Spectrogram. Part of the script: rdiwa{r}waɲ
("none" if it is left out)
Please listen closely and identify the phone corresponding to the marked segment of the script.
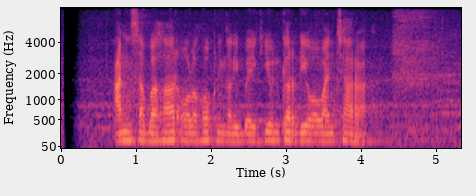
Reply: none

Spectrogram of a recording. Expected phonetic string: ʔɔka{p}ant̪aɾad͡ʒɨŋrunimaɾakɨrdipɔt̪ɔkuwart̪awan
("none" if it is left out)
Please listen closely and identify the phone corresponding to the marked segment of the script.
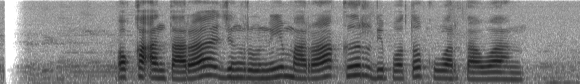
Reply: ʔ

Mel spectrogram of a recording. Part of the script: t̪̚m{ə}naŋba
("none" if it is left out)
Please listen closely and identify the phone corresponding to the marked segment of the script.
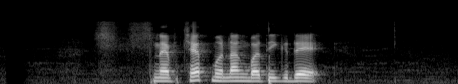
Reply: ə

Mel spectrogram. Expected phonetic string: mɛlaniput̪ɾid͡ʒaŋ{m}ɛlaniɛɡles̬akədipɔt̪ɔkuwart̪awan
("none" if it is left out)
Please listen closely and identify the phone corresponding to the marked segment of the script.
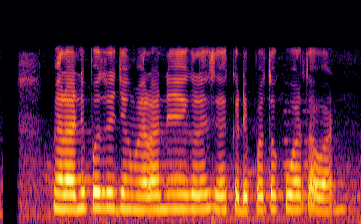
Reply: m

